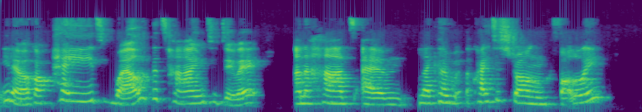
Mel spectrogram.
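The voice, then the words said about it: Liverpool Scouse accent. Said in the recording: “as you can tell from the accent, I'm from Liverpool, and Scousers”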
